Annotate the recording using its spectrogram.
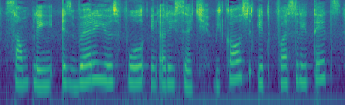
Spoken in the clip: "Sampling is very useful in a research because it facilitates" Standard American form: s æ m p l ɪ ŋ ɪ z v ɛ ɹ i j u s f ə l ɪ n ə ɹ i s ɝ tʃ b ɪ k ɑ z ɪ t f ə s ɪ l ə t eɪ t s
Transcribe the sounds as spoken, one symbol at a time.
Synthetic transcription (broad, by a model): s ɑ m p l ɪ ŋ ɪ s v ɛ ɹ i j u s f ə l ɪ n ə ɹ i s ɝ tʃ b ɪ k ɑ s ɪ t f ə s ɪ l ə t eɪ t s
